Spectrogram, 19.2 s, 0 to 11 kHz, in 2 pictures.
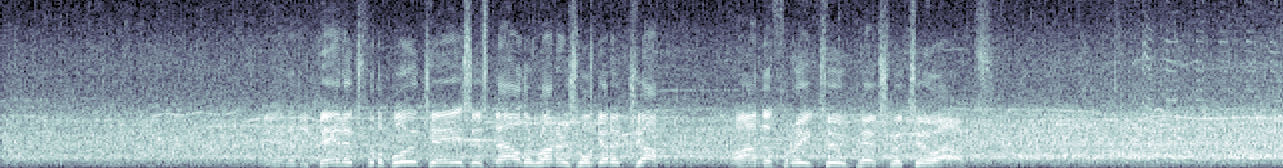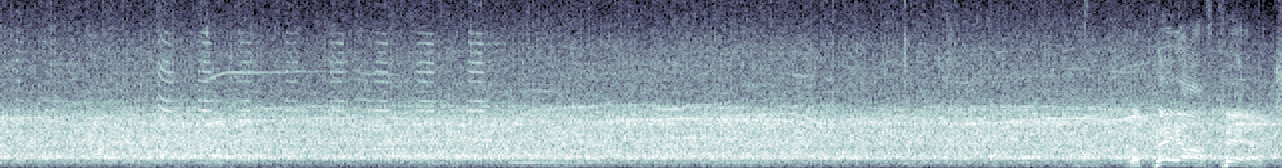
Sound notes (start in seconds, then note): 14.5 applause; 14.8 cheering and Applause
